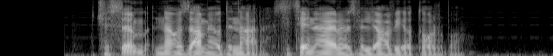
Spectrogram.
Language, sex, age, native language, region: Slovenian, male, 12-17, Slovenian, Central Slovenia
